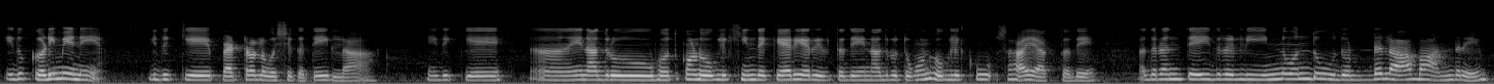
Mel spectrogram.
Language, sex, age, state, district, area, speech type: Kannada, female, 45-60, Karnataka, Shimoga, rural, spontaneous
